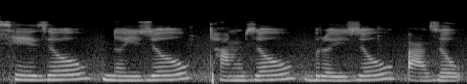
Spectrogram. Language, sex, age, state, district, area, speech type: Bodo, female, 18-30, Assam, Kokrajhar, rural, spontaneous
